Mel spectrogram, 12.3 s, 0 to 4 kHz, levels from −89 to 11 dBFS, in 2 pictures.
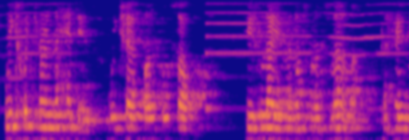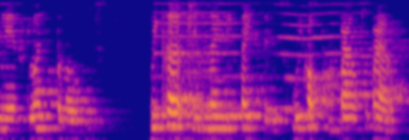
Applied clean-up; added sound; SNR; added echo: classical method WPE with log-MMSE.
